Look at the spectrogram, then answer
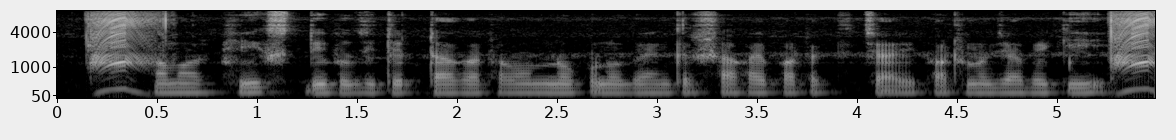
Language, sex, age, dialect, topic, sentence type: Bengali, male, 25-30, Northern/Varendri, banking, question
